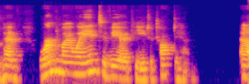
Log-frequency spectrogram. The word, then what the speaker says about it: Vie: is your middle name my middle name is v v i e like c'est la vie uh I think it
